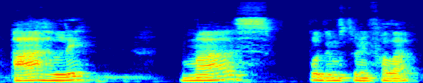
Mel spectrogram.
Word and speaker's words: Arles: a pronúncia do francês, provavelmente o francês como se não se fala o S no final, a cidade se chama Arle. Mas podemos também falar Arles, porque nós estamos no Brasil e gostamos da do jogo português.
